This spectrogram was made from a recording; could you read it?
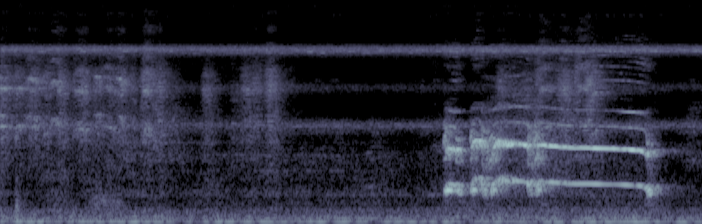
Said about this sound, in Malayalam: നമ്മുടെ കോഴിപ്പോവൻ നല്ല കൂവലാട്ടോ അപ്പം അവനിപ്പോൾ സമയമായിട്ടുണ്ട് കൂവാനുള്ള സമയമായിട്ടുണ്ട്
